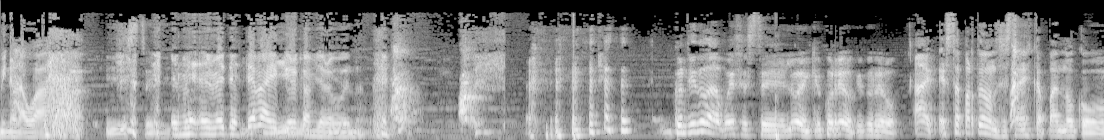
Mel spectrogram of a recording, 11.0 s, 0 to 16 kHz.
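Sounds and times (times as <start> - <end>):
speech: 0.0 - 11.0
laughter: 0.4 - 6.4
dog barking and yipping: 3.8 - 4.9, 10.1 - 10.3.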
